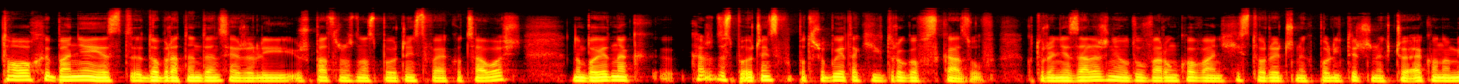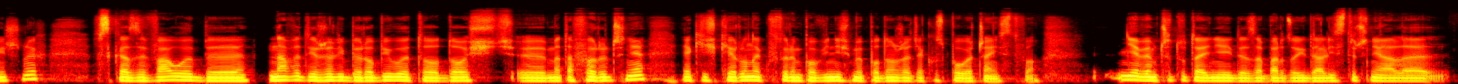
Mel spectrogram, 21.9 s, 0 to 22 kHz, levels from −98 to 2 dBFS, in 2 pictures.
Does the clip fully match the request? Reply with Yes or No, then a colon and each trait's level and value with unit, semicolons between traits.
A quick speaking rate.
No: average, 150 wpm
